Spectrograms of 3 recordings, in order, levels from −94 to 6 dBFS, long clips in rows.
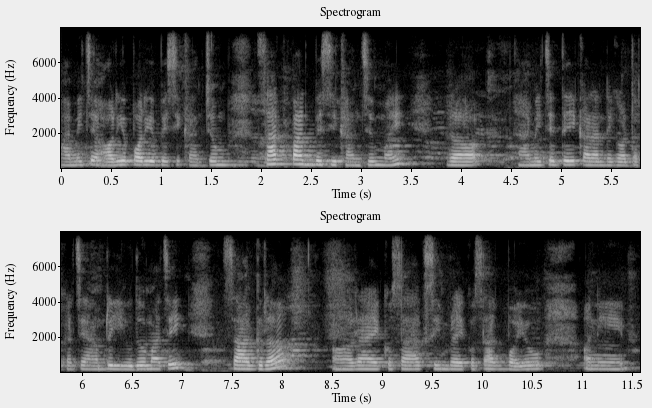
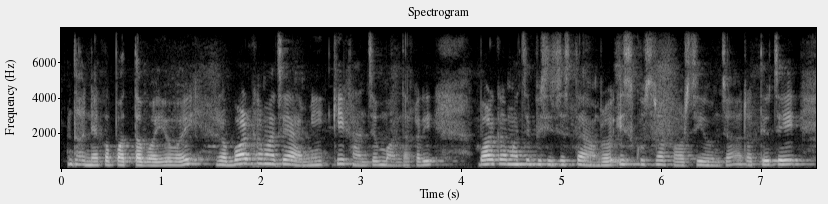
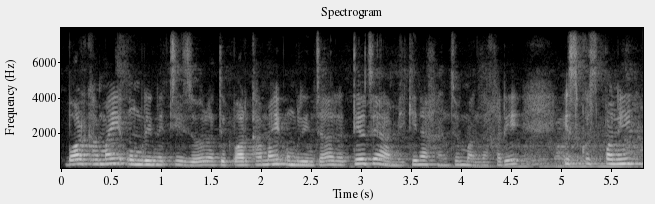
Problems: background sounds at intervals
